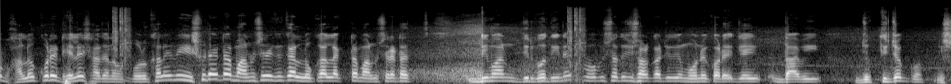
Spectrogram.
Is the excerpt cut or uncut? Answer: cut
